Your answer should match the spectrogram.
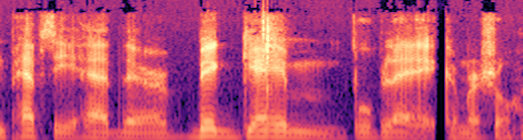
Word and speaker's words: Bublé: He eventually, like, he kept trying to tell people it's pronounced Bublé.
